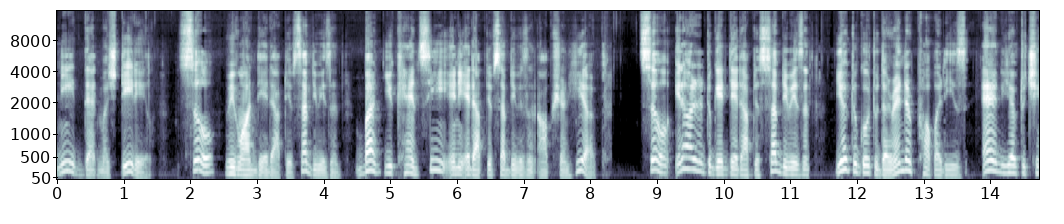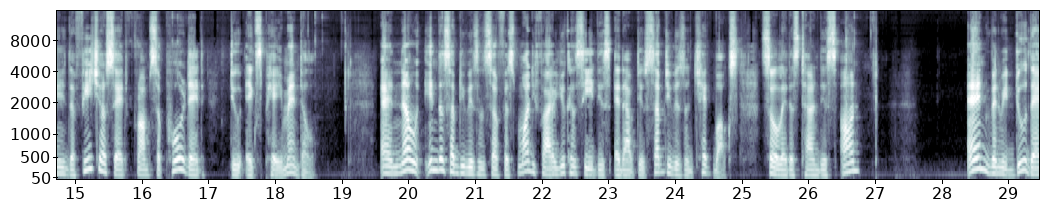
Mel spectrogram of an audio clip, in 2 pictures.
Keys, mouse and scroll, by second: 12.9 click, 15.8 click, 16.4-19.4 drag, 20.5 click, 26.6 click.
